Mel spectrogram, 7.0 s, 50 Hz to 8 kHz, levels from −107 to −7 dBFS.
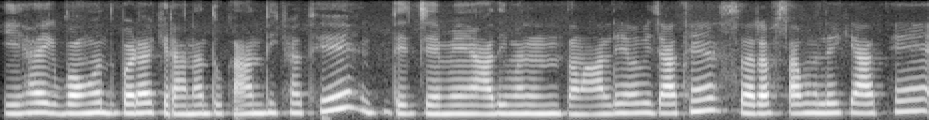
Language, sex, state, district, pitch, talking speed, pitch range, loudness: Chhattisgarhi, female, Chhattisgarh, Sarguja, 225 Hz, 170 wpm, 215-240 Hz, -16 LUFS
